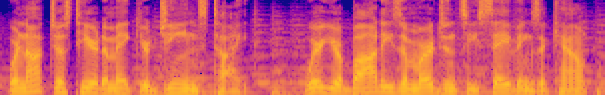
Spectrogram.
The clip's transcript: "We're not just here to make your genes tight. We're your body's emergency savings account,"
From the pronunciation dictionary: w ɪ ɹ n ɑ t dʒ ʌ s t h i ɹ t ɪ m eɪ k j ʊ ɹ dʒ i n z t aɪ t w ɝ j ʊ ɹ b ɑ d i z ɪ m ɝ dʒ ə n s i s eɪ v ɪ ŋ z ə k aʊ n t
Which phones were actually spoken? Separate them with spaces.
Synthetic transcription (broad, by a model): w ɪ ɹ n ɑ t dʒ ʌ s t h i ɹ t ɪ m eɪ k j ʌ ɹ dʒ i n z t aɪ t w ɝ j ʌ ɹ b ɑ d i z ɪ m ɝ dʒ ə n s i s eɪ v ɪ ŋ z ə k aʊ n t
